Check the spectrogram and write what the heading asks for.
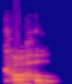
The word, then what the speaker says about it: Cathal: It's pronounced like Cathal. So the T is silent in the pronunciation.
